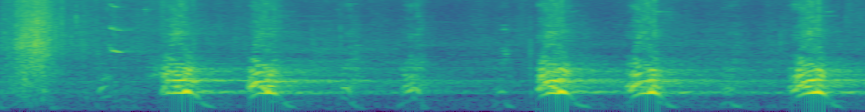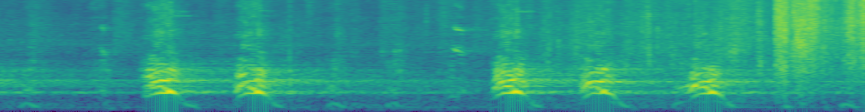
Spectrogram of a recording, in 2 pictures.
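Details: Squirrel-hunting dog Rockin KK's Big Time Tank outdoors, telling on an MS gray squirrel: loud, ringing barks in quick pairs and triplets, each sharply falling, about fourteen barks in under nine seconds with short pauses between bursts.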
